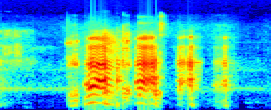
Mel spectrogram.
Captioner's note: laughing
